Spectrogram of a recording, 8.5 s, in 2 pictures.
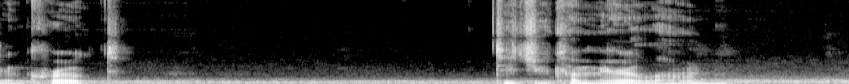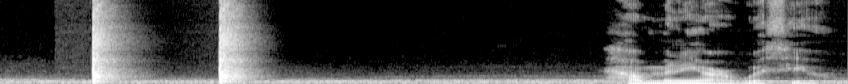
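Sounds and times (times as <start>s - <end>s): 
speech: 0.0s - 0.7s, 2.5s - 3.8s, 7.4s - 8.4s
hand claps: 4.7s - 5.6s.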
